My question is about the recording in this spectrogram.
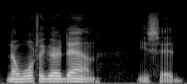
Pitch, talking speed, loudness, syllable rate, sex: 130 Hz, 190 wpm, -18 LUFS, 4.8 syllables/s, male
